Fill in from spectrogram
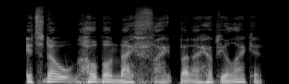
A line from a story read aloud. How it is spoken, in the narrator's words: she said with a small laugh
